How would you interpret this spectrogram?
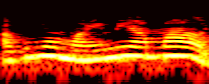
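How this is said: The phrase ends with a final, closing tune. The sentence ends here. "Itu kan su- pasti sudah titik kan"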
